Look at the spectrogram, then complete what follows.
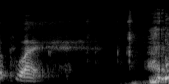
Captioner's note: laughs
